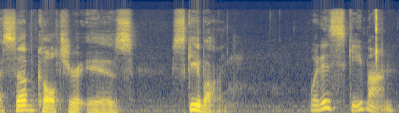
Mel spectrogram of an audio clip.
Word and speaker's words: Sukeban: What is Sukeban? Sukeban, or Sukeban, as it's pronounced often in the West, means delinquent girl.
